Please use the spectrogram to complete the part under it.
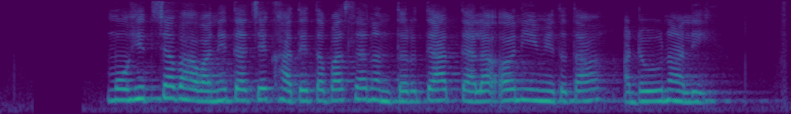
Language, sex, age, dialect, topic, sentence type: Marathi, male, 25-30, Standard Marathi, banking, statement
